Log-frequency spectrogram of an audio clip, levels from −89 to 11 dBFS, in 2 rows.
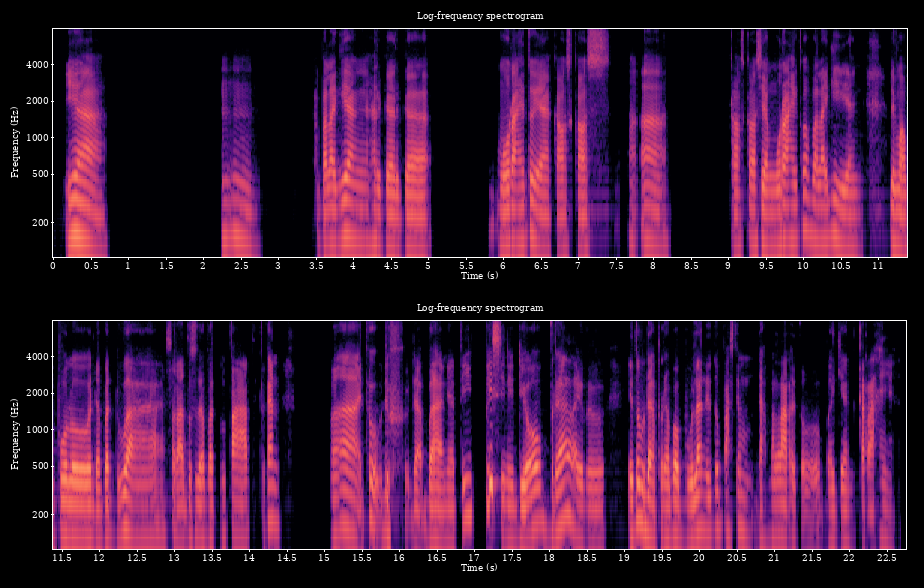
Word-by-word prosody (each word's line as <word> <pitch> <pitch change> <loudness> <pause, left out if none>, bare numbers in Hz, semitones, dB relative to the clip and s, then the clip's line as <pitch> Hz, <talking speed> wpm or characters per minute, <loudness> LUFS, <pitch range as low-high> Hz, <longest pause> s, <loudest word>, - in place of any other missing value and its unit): Iya. 135 -7 +3 1.5
Hmm. 145 -5 -9 0.7
Apalagi 130 +4 0
yang 130 -2 -4
harga-harga 115 -2 0 0.9
murah 130 +1 +2
itu 135 +4 -3
ya, 120 -5 +1
kaos-kaos 115 0 -3 0.2
heeh. 135 -2 -3 0.9
Kaos-kaos 125 +2 -2
yang 120 -1 +1
murah 140 +3 +5
itu 140 +6 -4
apalagi 140 -4 -1
yang 115 0 -5 0.4
Rp50.000 120 0 +5
dapet 120 +1 +1
2, 120 - 0
Rp100.000 125 0 -1
dapet 120 0 +1
4. 125 0 0
Itu - - -19
kan 175 -1 +2 0.8
heeh 145 0 +2
itu - - -6
aduh, - - -4 0.2
udah - - -1
bahannya 115 -1 +1
tipis, 200 - +1
ini 120 -2 -4
diobral 160 - +3
itu. 115 -1 -3 0.3
Itu 170 +6 +3
udah 130 - +6
berapa 120 +2 +3
bulan 125 +4 +2
itu 160 +3 -6
pasti 135 +3 -5
udah 125 -5 -10
melar 120 0 +1
itu 120 - -7
bagian 110 0 -6
kerahnya. 110 -2 -5
125 Hz, 115 wpm, -22 LUFS, 115-140 Hz, 1.5 s, udah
